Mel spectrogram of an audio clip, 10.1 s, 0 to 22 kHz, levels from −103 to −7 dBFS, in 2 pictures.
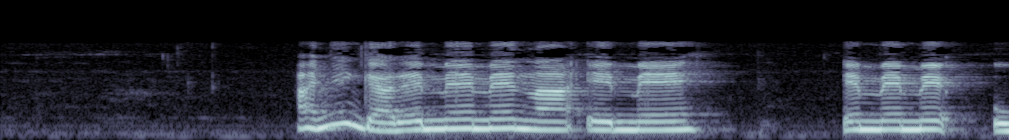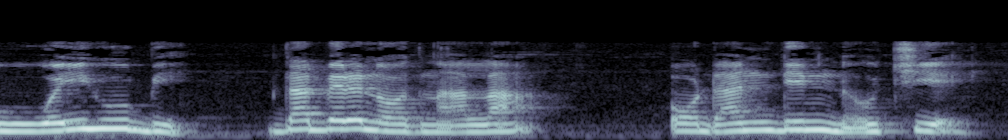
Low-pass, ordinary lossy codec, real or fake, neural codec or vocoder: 7.2 kHz; MP3, 48 kbps; real; none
